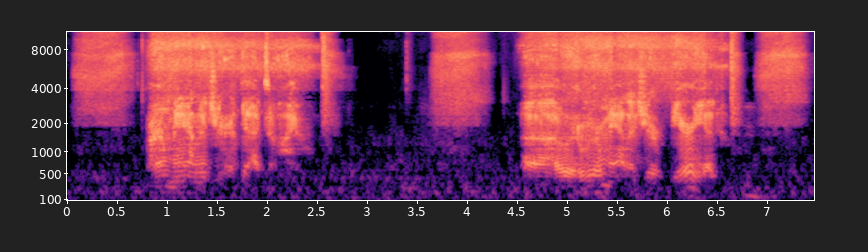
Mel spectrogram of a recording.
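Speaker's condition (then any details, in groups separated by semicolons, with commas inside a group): Laryngectomy; esophageal speech, presses on neck daily to talk, rattles esophagus like vocal cords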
